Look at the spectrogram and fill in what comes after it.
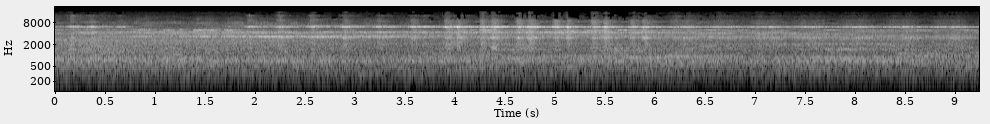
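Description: Shinkansen train pulling out of the station and running away: continuous rolling noise with a steady high-pitched whine, and a short run of sharp clicks about four to five seconds in.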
